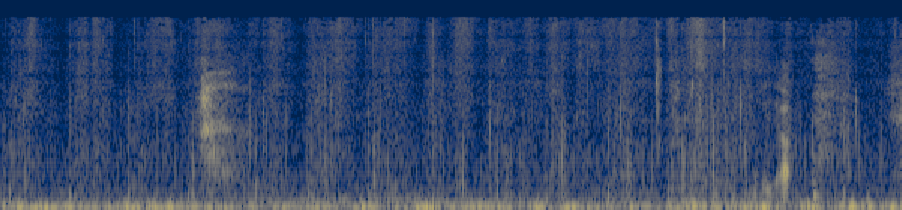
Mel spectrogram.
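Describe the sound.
Footsteps walk downhill through a forest above a sheep pasture, a steady run of soft, muffled steps at an unhurried walking pace.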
